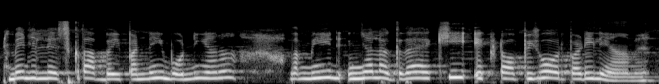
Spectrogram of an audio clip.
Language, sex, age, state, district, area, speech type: Dogri, female, 18-30, Jammu and Kashmir, Reasi, rural, spontaneous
